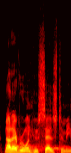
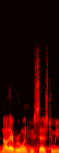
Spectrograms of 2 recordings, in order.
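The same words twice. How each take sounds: First: Loud, weighty scripture line; emphatic reading. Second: Faster, lighter quote; quick recap reading. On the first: Preacher reading verse to the congregation, loud and weighty. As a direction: lean hard on everyone. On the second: Preacher recalling the verse, quick and light. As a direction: rattle it off as a reminder. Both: Shown as a demonstration. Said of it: "The verse I just read".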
